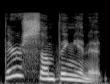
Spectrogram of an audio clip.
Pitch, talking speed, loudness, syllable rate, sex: 260 Hz, 220 wpm, -15 LUFS, 7.2 syllables/s, female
